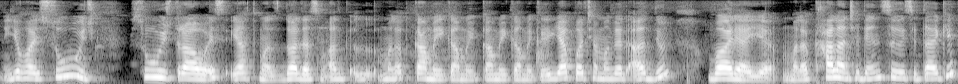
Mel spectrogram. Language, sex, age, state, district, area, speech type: Kashmiri, female, 18-30, Jammu and Kashmir, Srinagar, urban, spontaneous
